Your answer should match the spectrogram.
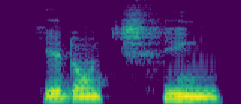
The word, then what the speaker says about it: cinque: Suivant, 5, qui est donc cinque. On se rappelle de la règle, C devant I se prononce ch. Cinque, cinque, cinque.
